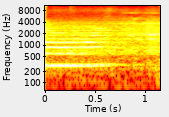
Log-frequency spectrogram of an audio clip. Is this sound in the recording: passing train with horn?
yes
